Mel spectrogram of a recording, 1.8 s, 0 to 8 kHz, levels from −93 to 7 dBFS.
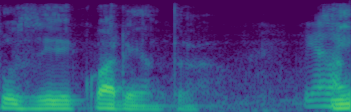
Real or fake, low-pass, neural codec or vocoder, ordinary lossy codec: fake; 7.2 kHz; codec, 24 kHz, 3 kbps, HILCodec; none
